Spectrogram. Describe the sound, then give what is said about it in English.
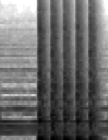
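Five heavy, rapid bangs on the Mosslers' doors in Houston at night, in a steady rhythm, loud, following a moment of low sustained droning tone with no voices. “The same night that he was evicted, there was a banging on the Mossler doors.”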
